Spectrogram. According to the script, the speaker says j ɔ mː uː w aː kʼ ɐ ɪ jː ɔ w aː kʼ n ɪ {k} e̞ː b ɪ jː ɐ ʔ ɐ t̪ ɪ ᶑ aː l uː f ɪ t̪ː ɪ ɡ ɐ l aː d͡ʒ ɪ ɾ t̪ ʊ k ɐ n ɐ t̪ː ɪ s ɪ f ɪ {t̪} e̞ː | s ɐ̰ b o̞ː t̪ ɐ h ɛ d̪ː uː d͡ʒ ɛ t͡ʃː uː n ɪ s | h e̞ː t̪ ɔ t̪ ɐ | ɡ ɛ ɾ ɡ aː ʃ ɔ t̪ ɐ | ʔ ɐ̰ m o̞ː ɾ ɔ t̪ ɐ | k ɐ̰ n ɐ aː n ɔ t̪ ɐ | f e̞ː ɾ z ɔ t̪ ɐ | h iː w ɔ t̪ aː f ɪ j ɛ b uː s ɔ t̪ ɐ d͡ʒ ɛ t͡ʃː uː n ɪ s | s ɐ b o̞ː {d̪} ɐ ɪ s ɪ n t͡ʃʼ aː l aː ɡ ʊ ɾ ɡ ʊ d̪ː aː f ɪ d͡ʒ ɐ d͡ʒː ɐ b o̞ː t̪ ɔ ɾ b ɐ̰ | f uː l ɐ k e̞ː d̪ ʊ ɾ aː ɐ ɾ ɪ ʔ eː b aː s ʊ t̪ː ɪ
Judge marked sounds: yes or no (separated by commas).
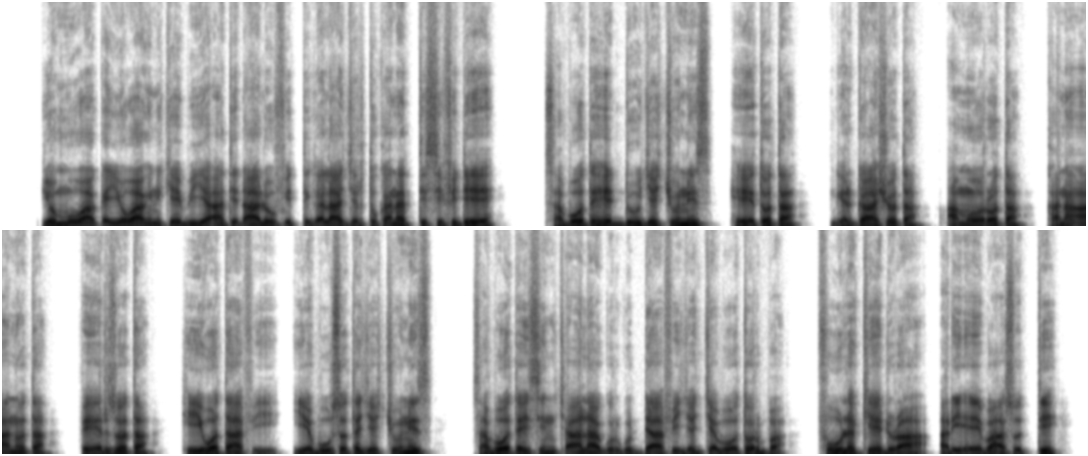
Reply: yes, no, no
